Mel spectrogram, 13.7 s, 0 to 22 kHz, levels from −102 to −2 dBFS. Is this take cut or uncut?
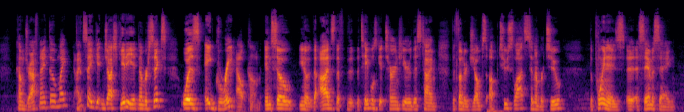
uncut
